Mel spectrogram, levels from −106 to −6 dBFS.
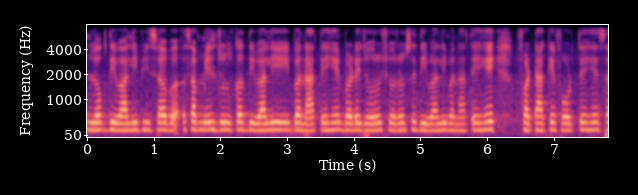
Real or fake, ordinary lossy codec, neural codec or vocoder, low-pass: real; none; none; 7.2 kHz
